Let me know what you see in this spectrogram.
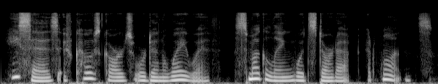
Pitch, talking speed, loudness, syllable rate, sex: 195 Hz, 190 wpm, -16 LUFS, 4.5 syllables/s, female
